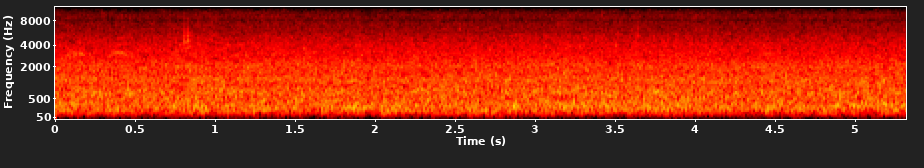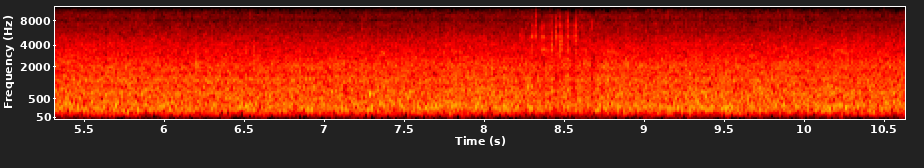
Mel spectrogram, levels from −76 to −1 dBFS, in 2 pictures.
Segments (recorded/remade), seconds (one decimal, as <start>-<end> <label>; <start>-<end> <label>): 0.0-0.8 recorded; 0.8-5.8 remade; 5.8-10.6 recorded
